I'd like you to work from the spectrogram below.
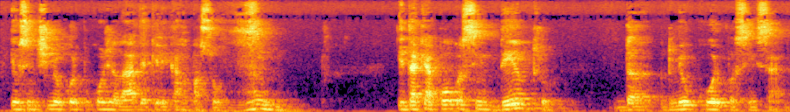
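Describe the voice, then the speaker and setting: A man's voice: medium pitch, a little mellow. A man giving an emotional personal testimony as a guest, a vivid storyteller who acts out quotes. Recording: roomy, distant mic.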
